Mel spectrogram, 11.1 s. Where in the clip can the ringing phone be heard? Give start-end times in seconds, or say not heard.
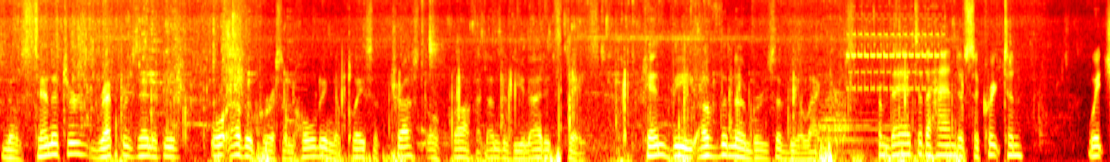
8.2-9.4.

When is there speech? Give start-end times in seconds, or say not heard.
0.0-11.0.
